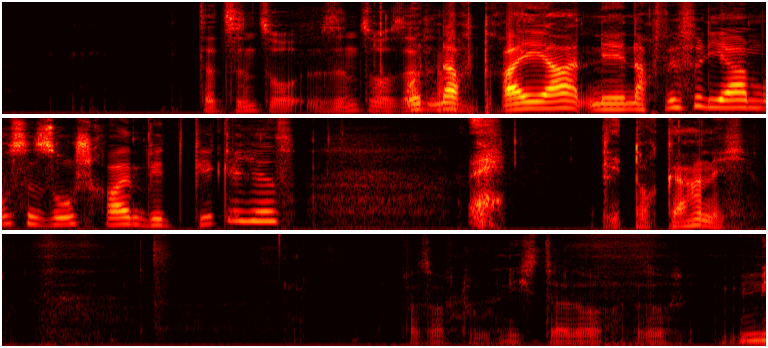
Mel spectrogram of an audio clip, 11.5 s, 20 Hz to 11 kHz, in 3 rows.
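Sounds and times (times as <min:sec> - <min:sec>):
low steady hum: 0:00.0 - 0:11.4
speech: 0:01.0 - 0:07.6, 0:09.7 - 0:11.4
dog snorting: 0:06.2 - 0:06.4.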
